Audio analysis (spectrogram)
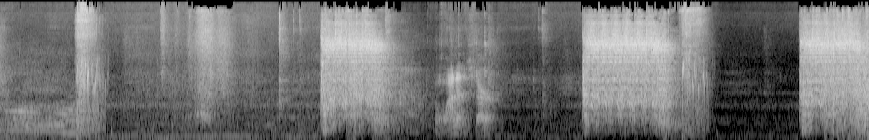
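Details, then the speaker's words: Old Simplicity garden tractor with Onan CCKA engine, with spark confirmed: it catches in short bursts, runs a second or two and dies each time, pointing to fuel starvation. "okay it's running and dying so it's got a uh the fuel pumps right here"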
